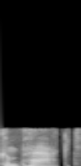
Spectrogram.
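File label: "compact", US English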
